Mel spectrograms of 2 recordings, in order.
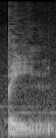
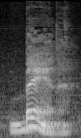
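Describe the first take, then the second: First: The word is said with a long ee vowel. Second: The word is said with a short eh vowel. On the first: "I'm still gonna call it bean" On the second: "Yeah, it is Ben. It's Italian"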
